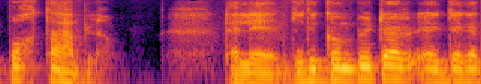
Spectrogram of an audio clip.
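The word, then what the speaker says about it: portable: যায় কিন্তু ফরাসিতে এটা এই ইংলিশ শব্দটারই ফরাসি উচ্চারণ হবে পোখতাবলা তাইলে যদি কম্পিউটার এক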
